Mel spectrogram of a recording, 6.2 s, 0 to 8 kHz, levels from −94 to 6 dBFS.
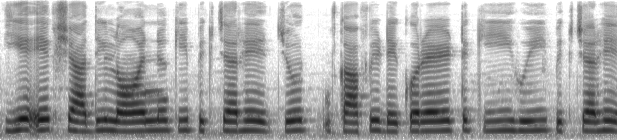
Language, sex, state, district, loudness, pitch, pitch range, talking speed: Hindi, female, Odisha, Malkangiri, -14 LUFS, 205 Hz, 200-215 Hz, 135 wpm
